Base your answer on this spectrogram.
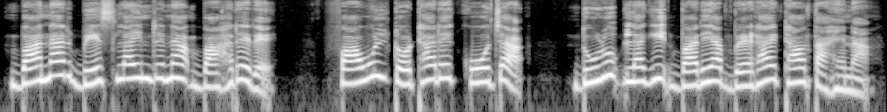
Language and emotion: Santali, neutral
